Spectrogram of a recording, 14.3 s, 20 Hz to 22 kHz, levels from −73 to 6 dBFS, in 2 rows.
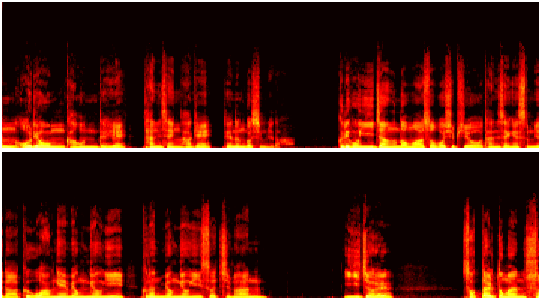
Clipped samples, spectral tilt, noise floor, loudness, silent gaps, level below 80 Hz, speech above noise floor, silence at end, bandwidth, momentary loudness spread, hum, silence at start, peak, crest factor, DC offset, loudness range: under 0.1%; -6.5 dB/octave; -67 dBFS; -15 LUFS; none; -46 dBFS; 53 dB; 0 s; 14 kHz; 8 LU; none; 0 s; 0 dBFS; 14 dB; under 0.1%; 4 LU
